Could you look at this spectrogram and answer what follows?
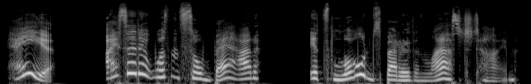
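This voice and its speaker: A woman's voice: high voice, wildly swooping pitch, slow, no echo, pitched above the performer's own voice, full character voice. Lady doing a nice easygoing kid boy in a story, mild and tactful, dry close audio. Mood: placating. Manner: mild, placating. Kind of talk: audiobook character voice.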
